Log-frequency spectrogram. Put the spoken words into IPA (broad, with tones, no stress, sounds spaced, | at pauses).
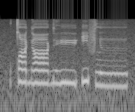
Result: tˤ i˦ ɡ ɑː˦ ɡʱ yː˦˨ ʔ i˦ f l ɯː˨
